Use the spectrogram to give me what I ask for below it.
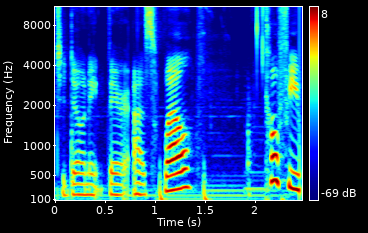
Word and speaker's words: Ko-fi: donate there as well coffee rhymes with no fee and they will be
